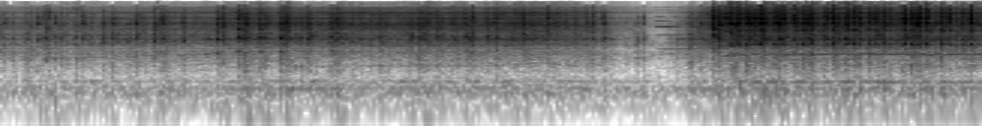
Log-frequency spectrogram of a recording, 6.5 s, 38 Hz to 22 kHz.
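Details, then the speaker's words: Axial SCX10 Dingo RC crawler: small electric drivetrain whir with a fast uneven chatter, three to four knocks a second; axle chatter despite driveshafts aligned to the manual's tabs; advised fix is aligning the coupler pins on both ends. "There's a tab on the other side, and they're both aligned, but I still get this axle chatter."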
